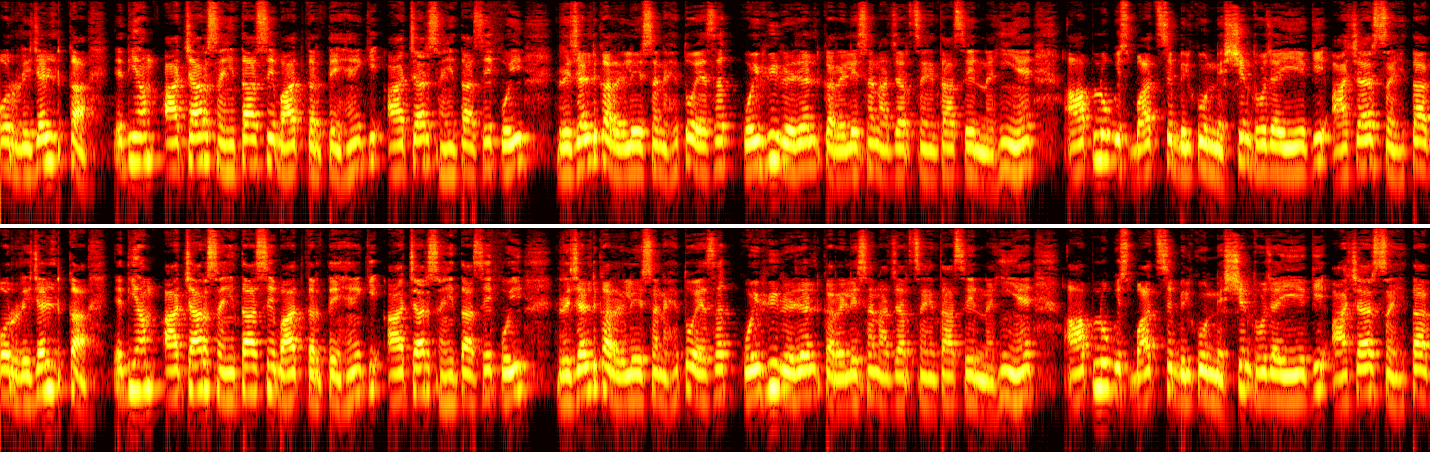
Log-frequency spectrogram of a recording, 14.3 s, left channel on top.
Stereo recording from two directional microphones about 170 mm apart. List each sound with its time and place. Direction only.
0.0 s speech: 35° right (ahead or behind)
5.7 s speech: 25° right (ahead or behind)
